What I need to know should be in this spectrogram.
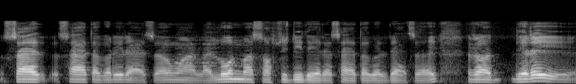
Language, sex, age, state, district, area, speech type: Nepali, male, 45-60, West Bengal, Kalimpong, rural, spontaneous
